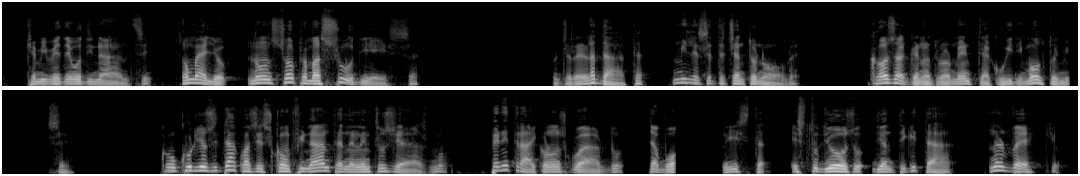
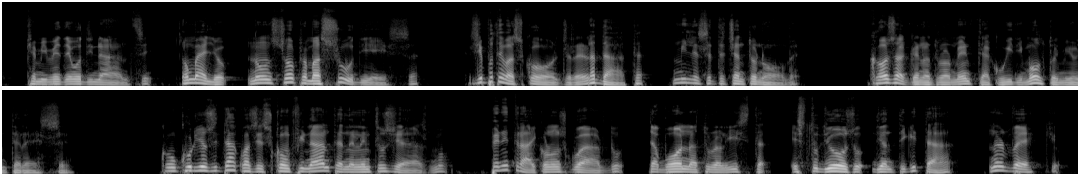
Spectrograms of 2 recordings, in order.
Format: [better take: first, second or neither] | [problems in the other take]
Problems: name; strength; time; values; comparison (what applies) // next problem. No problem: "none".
second | audio cutting out; at 4.5 s for 1 s, at 11 s for 0.5 s and at 18 s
